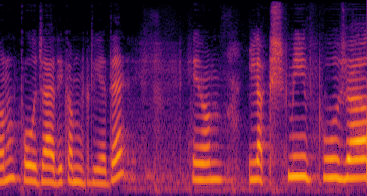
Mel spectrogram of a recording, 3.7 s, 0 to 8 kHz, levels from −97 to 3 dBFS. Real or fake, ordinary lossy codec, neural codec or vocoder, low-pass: fake; none; codec, 16 kHz, 1 kbps, FunCodec, trained on LibriTTS, 50 frames a second; none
